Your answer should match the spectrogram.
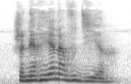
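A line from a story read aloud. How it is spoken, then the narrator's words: Hard retort. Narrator (French): répliqua l'homme d'une voix dure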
